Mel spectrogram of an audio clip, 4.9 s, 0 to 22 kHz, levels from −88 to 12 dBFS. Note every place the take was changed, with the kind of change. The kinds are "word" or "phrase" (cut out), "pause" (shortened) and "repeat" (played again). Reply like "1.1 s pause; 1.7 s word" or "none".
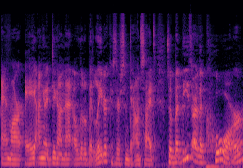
none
